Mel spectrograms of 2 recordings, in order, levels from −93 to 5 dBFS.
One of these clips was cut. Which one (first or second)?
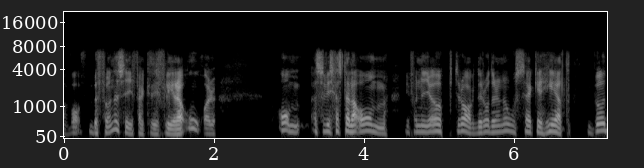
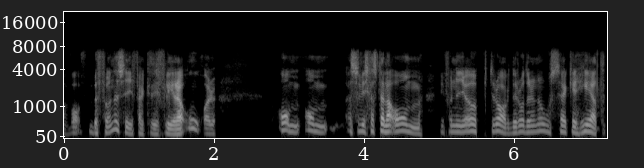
first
